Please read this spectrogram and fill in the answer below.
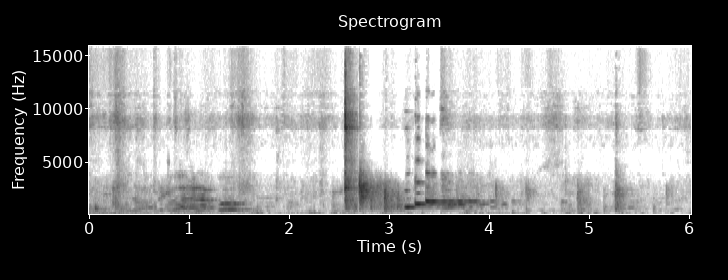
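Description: A sharp knock about two and a half seconds in, followed by a brief ringing of a few steady tones, amid background voices.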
